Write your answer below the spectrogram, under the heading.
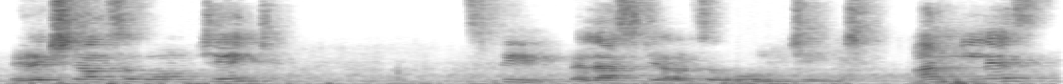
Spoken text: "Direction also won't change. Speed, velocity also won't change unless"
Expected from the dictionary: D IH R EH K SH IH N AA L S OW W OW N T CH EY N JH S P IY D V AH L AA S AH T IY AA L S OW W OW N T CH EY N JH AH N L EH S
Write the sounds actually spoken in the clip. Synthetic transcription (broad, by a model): D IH R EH K SH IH N AA L S OW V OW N CH EY N JH S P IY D B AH L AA S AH T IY AA L S OW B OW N CH EY N JH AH N L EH S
